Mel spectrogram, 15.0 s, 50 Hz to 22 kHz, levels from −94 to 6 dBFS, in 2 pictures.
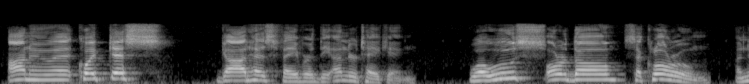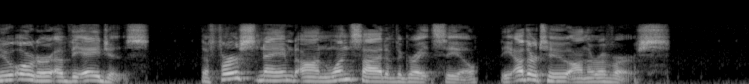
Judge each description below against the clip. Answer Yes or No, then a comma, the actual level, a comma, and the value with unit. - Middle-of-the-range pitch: Yes, medium, 180 Hz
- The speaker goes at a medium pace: No, slow, 125 wpm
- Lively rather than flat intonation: Yes, wide, 6.3 semitones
